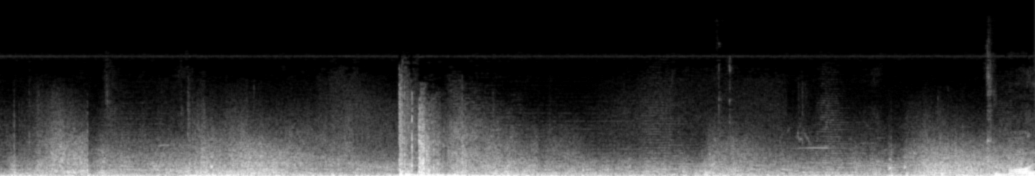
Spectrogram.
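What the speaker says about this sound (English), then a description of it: "There's those shots dropping in." Artillery shots landing in Empire: Total War, a rumbling barrage of booming impacts and bursts over continuous battlefield noise, with a sharp crack partway through.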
